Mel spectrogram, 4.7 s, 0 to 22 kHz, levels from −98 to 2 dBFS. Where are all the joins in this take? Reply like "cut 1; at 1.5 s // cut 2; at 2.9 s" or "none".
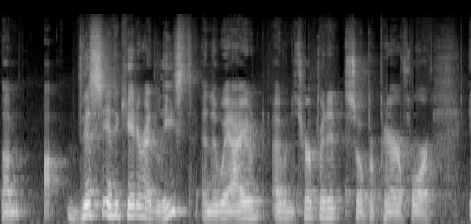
cut 1; at 3.4 s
